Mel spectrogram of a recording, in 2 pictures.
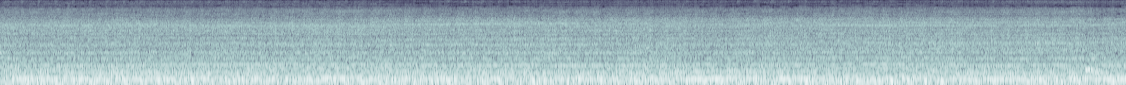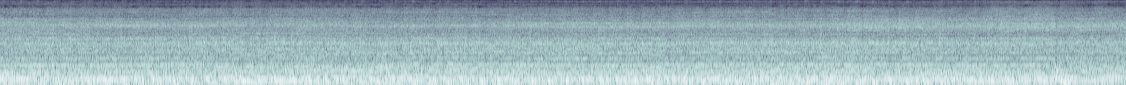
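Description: Live industrial black metal at full volume: distorted electric guitars over a fast, dense drum-machine beat, in an instrumental stretch without vocals.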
